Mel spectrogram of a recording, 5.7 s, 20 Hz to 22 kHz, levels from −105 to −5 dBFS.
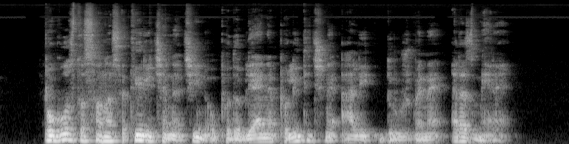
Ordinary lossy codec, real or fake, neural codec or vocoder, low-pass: none; fake; vocoder, 44.1 kHz, 128 mel bands every 256 samples, BigVGAN v2; 19.8 kHz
